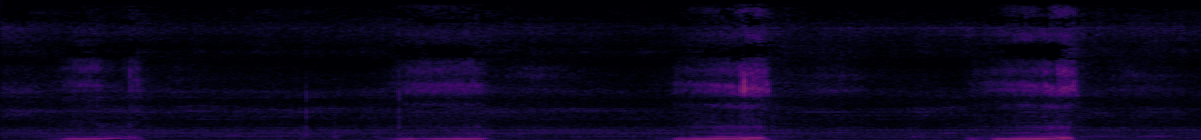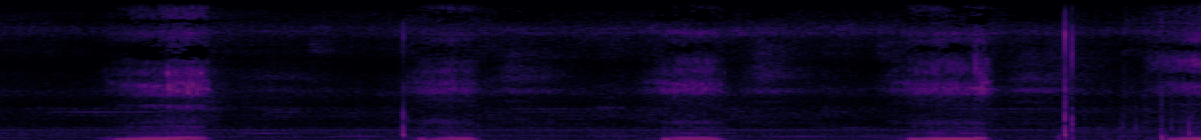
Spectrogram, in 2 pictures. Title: She snores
